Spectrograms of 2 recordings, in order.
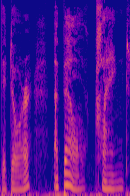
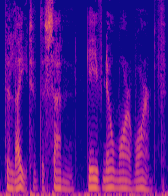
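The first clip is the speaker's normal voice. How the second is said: ordinary delivery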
